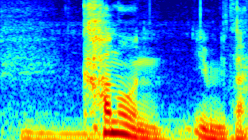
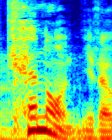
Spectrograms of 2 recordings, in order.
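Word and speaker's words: canon: 표현하지 않죠 그게 이제 카논입니다 캐논이라 흔히 발음하고 뭐 카메라도 유명한게 캐논이 그 캐논이 그 캐논입니다네 그러니까 그게 기준이 된다는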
